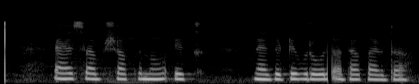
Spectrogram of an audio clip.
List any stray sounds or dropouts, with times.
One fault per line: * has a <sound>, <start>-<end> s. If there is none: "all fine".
* has a dropout, 3.3-3.3 s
